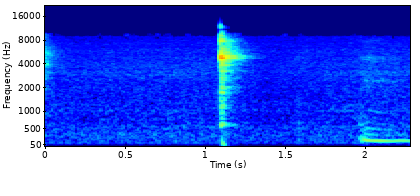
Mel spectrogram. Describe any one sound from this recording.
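A go stone clicks onto a wooden board.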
